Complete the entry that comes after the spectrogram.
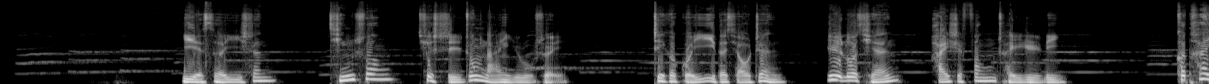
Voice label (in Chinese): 悬疑恐怖类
